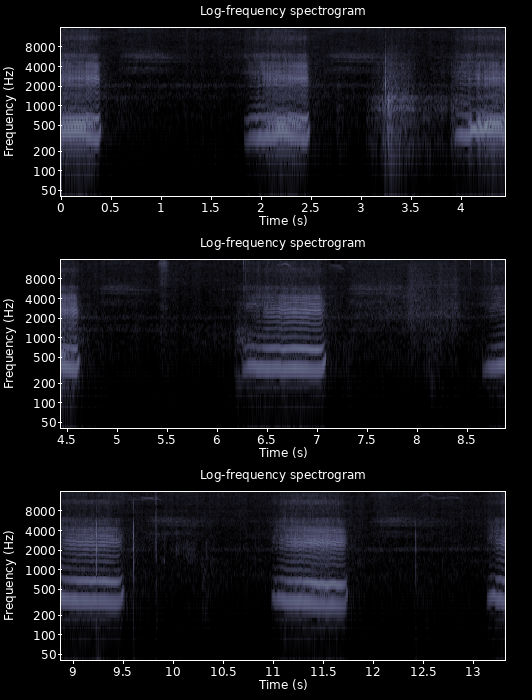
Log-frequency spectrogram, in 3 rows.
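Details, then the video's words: Snoring of Momo, an elderly 18-year-old house cat, sleeping: loud, reedy, harmonic snorts rising and falling with each breath about every two seconds, slightly irregular, with a faint click or two in the quiet gaps. "モモ 18歳 ～ ひたすら いびき!! 編 ～"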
